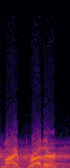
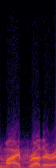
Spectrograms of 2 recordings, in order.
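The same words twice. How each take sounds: First: "brother" carries the weight, "my" passed over lightly; tender stress on "brother", not on "my". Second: "my" pushed and leaned on, "brother" falling away; stress on my. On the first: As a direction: land on "brother" in "my brother". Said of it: "Mary's statement ... emphasized". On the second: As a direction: lean hard on "my" in "my brother". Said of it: "Martha's greeting laid emphasis on". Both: Shown as a demonstration.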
